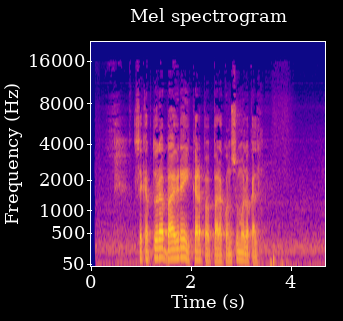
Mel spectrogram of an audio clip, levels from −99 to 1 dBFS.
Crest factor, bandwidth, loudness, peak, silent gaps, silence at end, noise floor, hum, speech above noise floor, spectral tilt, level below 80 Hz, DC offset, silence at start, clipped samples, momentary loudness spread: 18 dB; 10.5 kHz; -17 LUFS; 0 dBFS; none; 0.6 s; -42 dBFS; none; 25 dB; -5.5 dB/octave; -44 dBFS; under 0.1%; 0.45 s; under 0.1%; 24 LU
